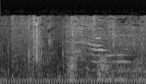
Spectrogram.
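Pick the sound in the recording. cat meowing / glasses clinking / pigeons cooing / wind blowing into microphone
cat meowing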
